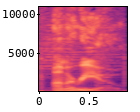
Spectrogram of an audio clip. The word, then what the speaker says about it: Amarillo: And they say that the, I hope I'm pronouncing it right, Amarillo hop. – Amarillo. – Okay. – That is correct.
